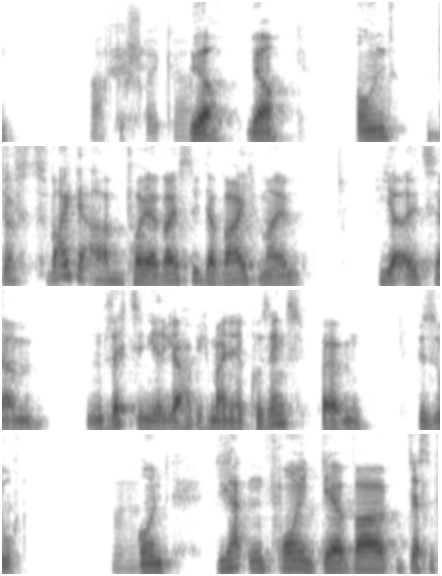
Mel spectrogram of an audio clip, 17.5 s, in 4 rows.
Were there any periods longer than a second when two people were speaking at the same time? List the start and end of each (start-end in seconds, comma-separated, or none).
none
